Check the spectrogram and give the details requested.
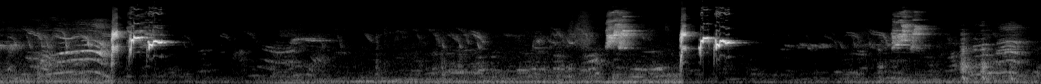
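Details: Sooty-headed bulbul song played as a lure for young birds: short bubbly phrases recurring every five to six seconds among scattered thin chirps and faint twitters.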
